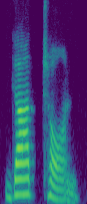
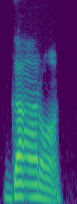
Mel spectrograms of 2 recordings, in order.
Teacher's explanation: the T sounds like a quick D. Bunyinya seperti D cepat.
